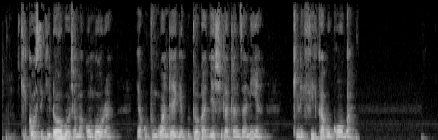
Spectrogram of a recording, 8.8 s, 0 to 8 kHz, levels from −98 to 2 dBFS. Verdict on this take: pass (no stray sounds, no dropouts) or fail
pass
